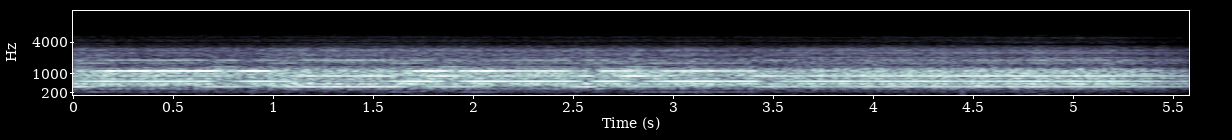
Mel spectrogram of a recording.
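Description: Static hisses steadily from a small radio.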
